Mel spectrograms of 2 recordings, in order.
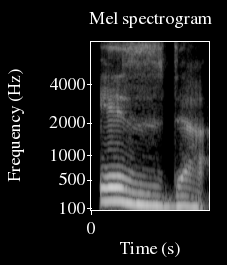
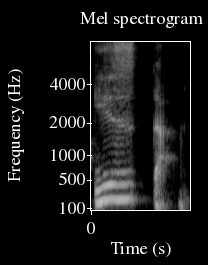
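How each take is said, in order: First: The z is followed by a d. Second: The z is followed by a t. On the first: "dilembutkan menjadi" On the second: "kalau kita baca benar-benar"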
